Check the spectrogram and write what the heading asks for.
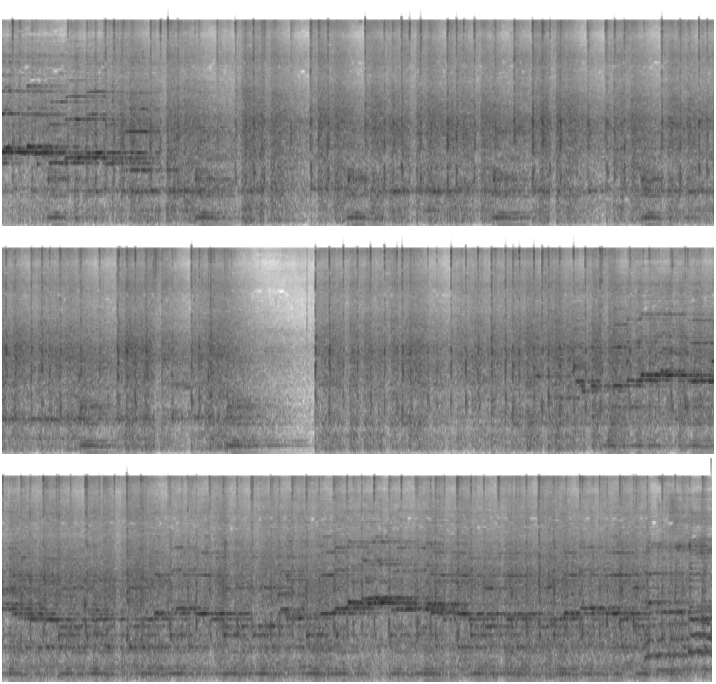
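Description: Live traditional Kluet dance music: a drum beats a slow, steady pulse under a wavering melody, with gong and percussion accompaniment. The music dips briefly about halfway through.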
